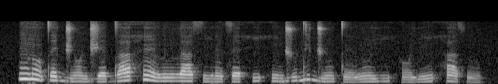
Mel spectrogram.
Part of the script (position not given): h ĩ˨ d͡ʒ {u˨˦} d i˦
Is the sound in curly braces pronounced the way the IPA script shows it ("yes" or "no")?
yes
